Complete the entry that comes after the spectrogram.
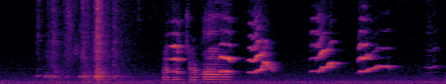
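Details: A pet grey parrot indoors, mimicking a family phrase and waiting for the reply; a short low tone, then bursts of harmonic, speech-like syllables with upward-sweeping whistled notes.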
